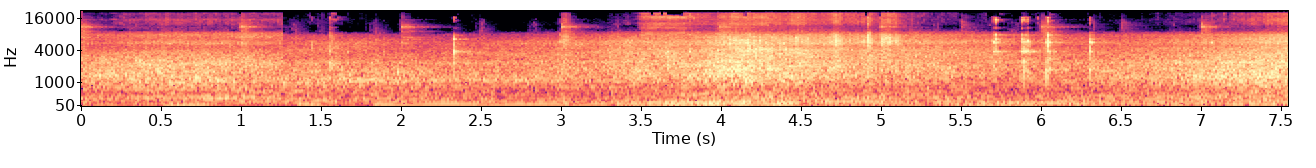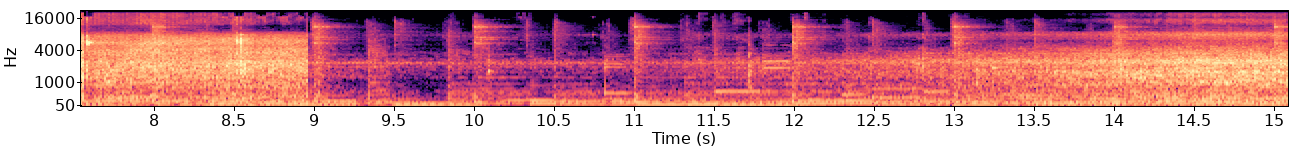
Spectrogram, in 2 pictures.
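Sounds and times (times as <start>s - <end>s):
rushing noise: 0.0s - 9.0s, 12.5s - 15.0s
background music with bass line: 0.0s - 15.0s.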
